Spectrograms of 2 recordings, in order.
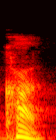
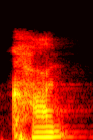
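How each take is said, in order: First: The syllable has a falling tone. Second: The syllable has a level tone. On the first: It is the everyday word meaning to see. "这个看见的看" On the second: It is the classical reading required by the poem's meter. "这个他读看啊，平生啊"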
